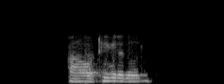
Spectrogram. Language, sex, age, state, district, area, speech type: Hindi, male, 30-45, Madhya Pradesh, Ujjain, rural, conversation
